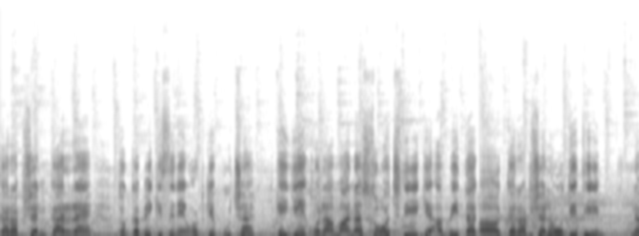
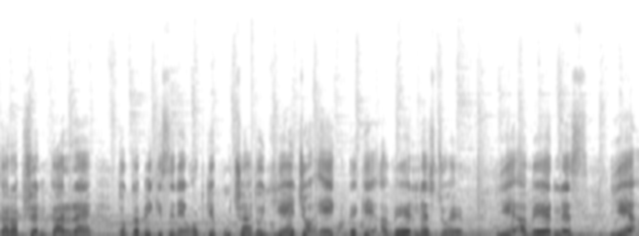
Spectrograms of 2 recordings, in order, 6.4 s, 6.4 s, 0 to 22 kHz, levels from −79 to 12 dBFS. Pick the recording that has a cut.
first; 1 cut; at 2.7 s

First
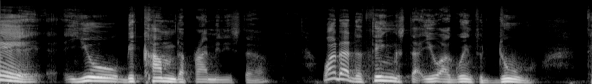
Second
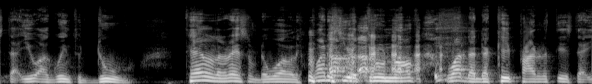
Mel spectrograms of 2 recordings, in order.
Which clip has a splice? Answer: second; 1 cut; at 3.0 s

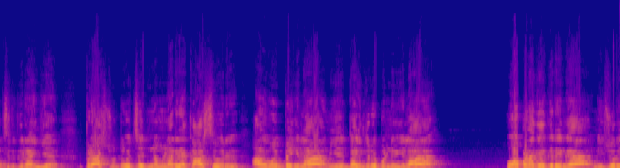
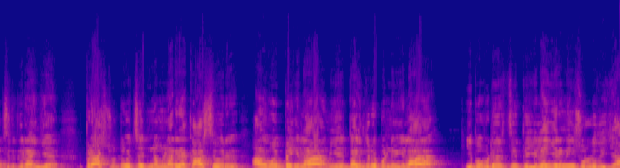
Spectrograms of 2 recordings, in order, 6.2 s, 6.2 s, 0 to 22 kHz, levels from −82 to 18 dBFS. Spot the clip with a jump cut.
second; 1 cut; at 4.5 s

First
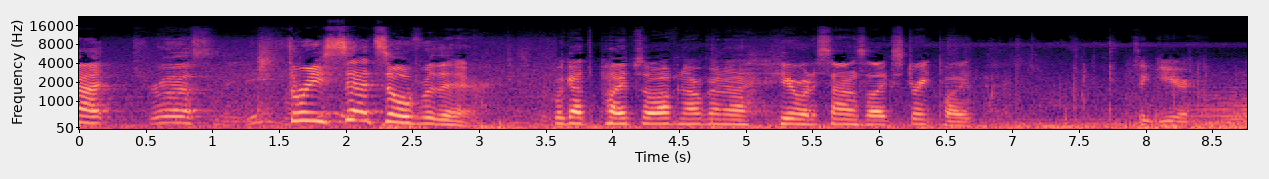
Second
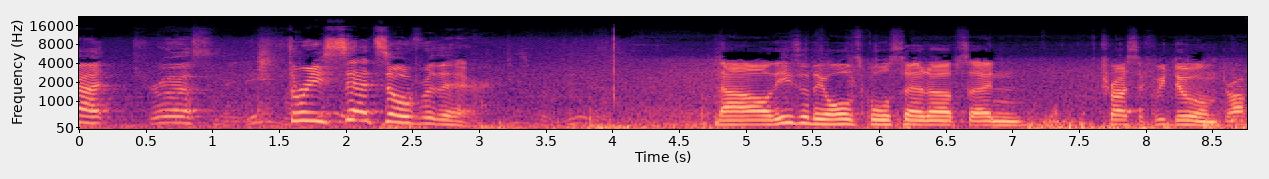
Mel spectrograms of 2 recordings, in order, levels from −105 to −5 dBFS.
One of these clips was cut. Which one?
first; 2 cuts; at 3.6 s, 7.8 s

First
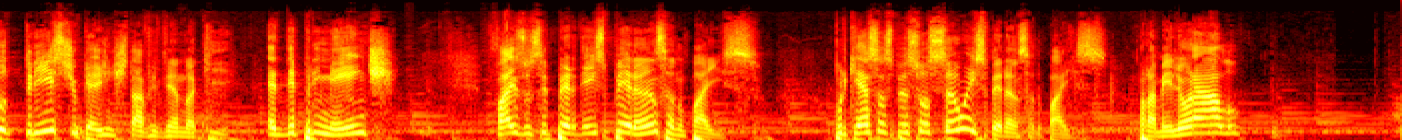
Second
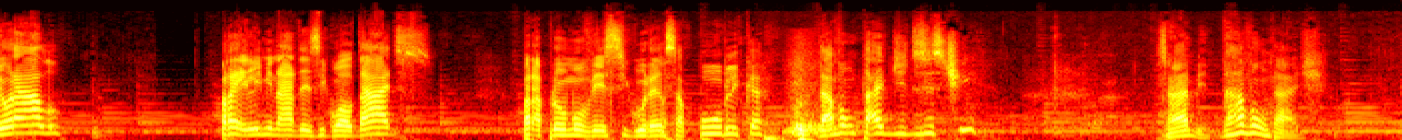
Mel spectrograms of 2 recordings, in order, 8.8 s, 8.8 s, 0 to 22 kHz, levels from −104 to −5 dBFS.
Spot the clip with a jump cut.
second; 1 cut; at 4.9 s

